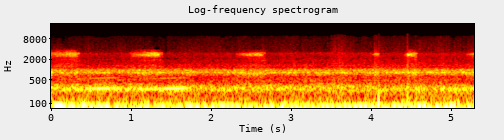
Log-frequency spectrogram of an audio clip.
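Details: Owls at night during feeding, watched on a live camera in August 2011; scattered short hoarse screeches, several softer and clipped, over continuous low humming noise.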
